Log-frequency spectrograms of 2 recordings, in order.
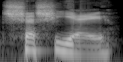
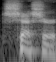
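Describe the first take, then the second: First: The name ends in a long 'shire' sound. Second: The name ends in a short 'sher' sound. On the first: The speaker calls it wrong. "for the longest time, I thought myself it was like Cheshire" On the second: The speaker calls it right. "There's no extra sounds in there"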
